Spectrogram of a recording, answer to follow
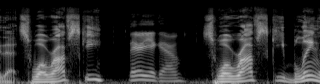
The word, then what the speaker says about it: Swarovski: Swarovski?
